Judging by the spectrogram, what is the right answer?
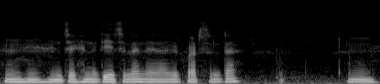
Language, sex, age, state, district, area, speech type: Bengali, male, 18-30, West Bengal, Malda, urban, spontaneous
